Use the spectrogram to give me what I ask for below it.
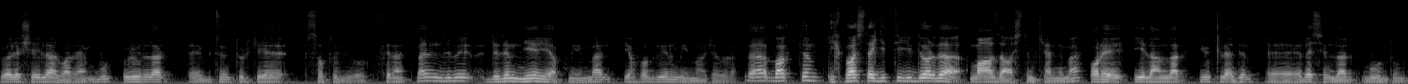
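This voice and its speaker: With an Arabic accent, a man speaks at a moderate pace and medium pitch. His tone is dark and mellow, and his intonation is lively. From Syria. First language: Arabic (speaking Turkish). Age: 20s. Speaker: online seller. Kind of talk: interview. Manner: halting.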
